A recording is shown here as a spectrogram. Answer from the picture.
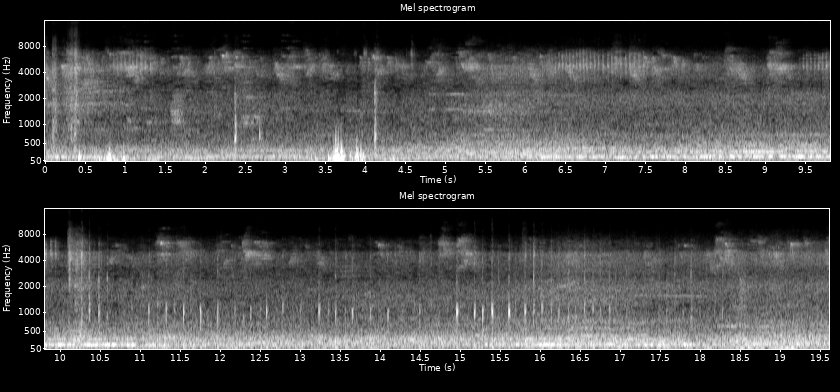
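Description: Small birds chirping over and over against a steady low hum, with one thump about four seconds in.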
